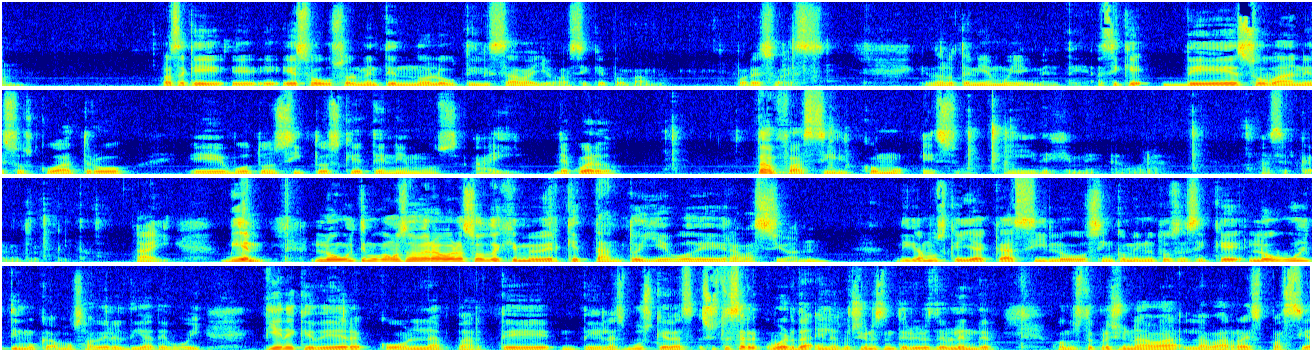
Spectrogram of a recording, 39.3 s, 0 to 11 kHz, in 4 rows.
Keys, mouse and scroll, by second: 1.1 ctrl+scroll down 1, 1.5 scroll up 1, 1.8 scroll down 1, 4.4 click, 5.6 Escape, 6.1 middle click, 7.0 scroll down 2, 8.2 click, 10.0-10.4 scroll down 2, 10.7-11.8 middle drag, 11.8 scroll up 1, 12.0 scroll down 1, 12.7 scroll down 1, 13.4-14.1 scroll down 3, 14.3 middle click, 15.8 0, 17.1 shift+c, 17.6 shift+middle click, 18.6 shift+middle click, 19.5 shift+scroll up 2, 19.9 shift+middle click, 21.0-21.3 shift+scroll up 3, 25.2 click, 25.9 click.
